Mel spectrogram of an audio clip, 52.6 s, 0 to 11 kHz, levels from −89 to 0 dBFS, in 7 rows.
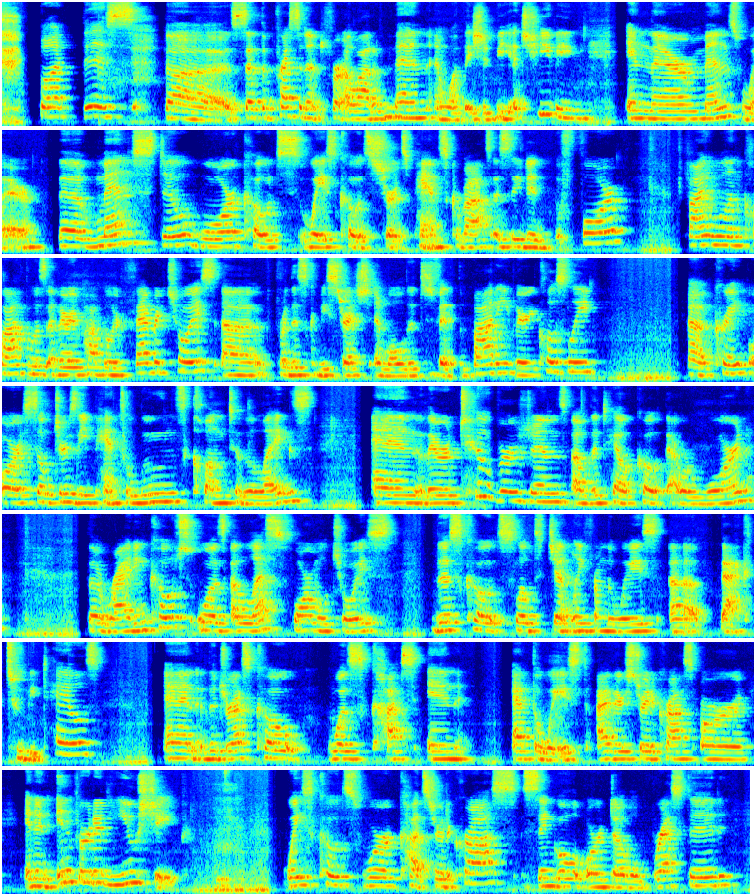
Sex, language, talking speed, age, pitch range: female, English, 145 wpm, 10-29, 180-235 Hz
